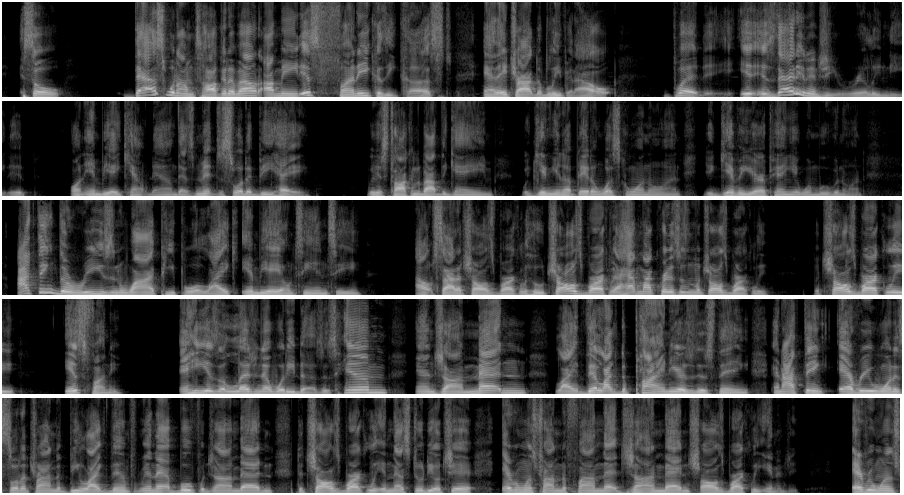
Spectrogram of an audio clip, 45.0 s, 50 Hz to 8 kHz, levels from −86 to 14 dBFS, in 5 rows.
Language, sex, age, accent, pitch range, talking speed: English, male, 30-49, American, 115-160 Hz, 195 wpm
